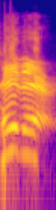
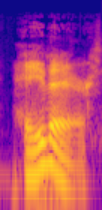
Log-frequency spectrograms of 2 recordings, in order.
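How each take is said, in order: First: It is said in a plain, neutral way. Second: It is said in a sultry, sexy way.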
